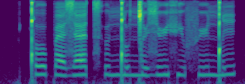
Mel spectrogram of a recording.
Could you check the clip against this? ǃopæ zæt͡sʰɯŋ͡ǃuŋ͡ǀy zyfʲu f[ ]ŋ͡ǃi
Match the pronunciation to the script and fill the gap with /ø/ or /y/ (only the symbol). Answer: y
